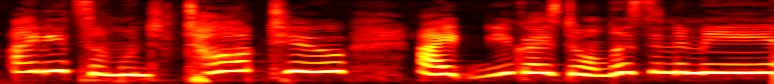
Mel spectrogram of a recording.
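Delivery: high-pitched imitation of a crying teen; mock crying. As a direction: imitate an upset son pleading. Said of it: "he's crying and he's like".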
